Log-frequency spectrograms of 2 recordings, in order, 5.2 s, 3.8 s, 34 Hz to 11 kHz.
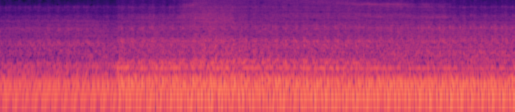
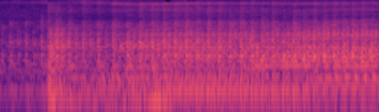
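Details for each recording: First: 1978 Cadillac DeVille engine, sitting 15+ years, after freeing valves: low, steady idle rumble with even beat, earlier bottom-end knock gone for now; runs cleanly. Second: 1978 Cadillac DeVille engine sitting unrun for about 15 years, no oil pressure gauge: catches and settles into a rough idle with a light steady tapping about three per second, smokes a bit; stuck valve knock, bottom end suspected.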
